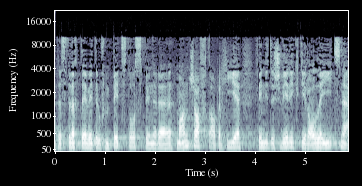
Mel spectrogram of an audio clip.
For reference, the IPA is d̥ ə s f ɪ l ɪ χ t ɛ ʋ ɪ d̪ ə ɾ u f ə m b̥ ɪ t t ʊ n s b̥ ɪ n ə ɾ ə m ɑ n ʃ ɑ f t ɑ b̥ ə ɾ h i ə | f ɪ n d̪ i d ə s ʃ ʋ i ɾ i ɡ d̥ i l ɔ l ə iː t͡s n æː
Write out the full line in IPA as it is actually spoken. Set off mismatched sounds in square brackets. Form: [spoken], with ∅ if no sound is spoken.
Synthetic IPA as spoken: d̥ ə s f ɪ l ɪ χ t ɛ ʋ ɪ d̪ ə ɾ u f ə m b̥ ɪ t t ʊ [∅] s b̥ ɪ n ə ɾ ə m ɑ n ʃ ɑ f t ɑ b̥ ə ɾ h i ə | f ɪ n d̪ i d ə s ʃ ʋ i ɾ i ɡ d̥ i [ɾ] ɔ l ə iː t͡s n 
